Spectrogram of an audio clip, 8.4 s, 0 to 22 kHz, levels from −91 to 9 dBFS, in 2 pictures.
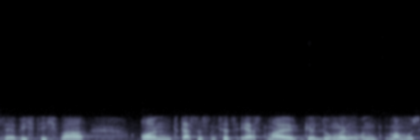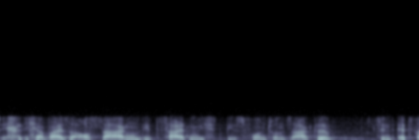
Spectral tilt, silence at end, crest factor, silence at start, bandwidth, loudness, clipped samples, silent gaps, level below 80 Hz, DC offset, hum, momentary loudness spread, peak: -7.5 dB/octave; 0 s; 18 dB; 0 s; 4 kHz; -26 LUFS; under 0.1%; none; -74 dBFS; under 0.1%; none; 12 LU; -8 dBFS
